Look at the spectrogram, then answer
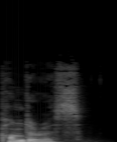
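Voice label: "ponderous", British English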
